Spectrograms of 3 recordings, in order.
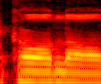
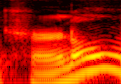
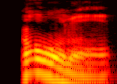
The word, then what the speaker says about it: colonel: I like the colonal and all that. Uh this person called and they were like, you mean Colonel? And I'm like, Colonel Colonel.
